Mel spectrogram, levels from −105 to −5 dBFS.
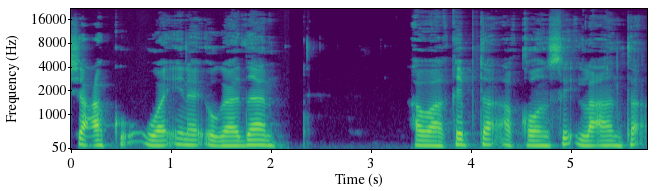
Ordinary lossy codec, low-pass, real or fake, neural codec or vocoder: none; none; real; none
